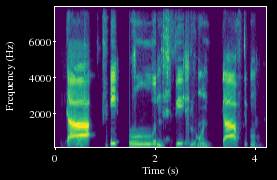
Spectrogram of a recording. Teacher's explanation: الکافرون، کافرون میں جو ہے کاف، وہ قاف والا نہیں ہوگا، یہ والا قاف نہیں ہوگا، یہ کاف ہے، کاف، اور حرف مدہ میں سے ہے الف مد نے، تو کا ہوگا اچھی طرح، کافرون، فیرون، کافرون، رون میں سے جو رو ہے، رو اس میں موٹا اور ہونٹ کو گول کیجئے، یہ واو مدہ ہے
